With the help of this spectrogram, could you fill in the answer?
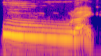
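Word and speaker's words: أولئك: Okay, then how to pronounce? We're taking this one today. Ulaika. So this is salam alis. La. This is hamza. The I. The kaf. The ka. Don't say ulaika.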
